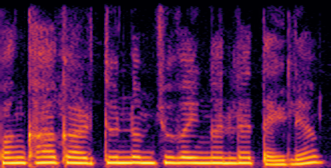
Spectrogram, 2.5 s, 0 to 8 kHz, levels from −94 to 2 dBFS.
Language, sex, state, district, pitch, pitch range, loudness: Wancho, female, Arunachal Pradesh, Longding, 255 Hz, 245-260 Hz, -9 LUFS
